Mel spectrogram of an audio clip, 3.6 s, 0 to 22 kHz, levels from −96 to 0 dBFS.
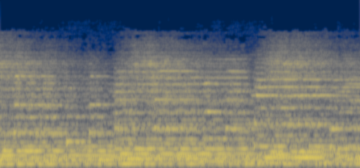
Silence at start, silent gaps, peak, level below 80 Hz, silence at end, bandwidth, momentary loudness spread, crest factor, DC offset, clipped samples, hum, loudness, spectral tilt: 0 s; none; -4 dBFS; -46 dBFS; 0 s; 10.5 kHz; 3 LU; 12 dB; under 0.1%; under 0.1%; none; -16 LUFS; -6 dB/octave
